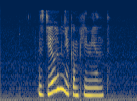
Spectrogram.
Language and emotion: Russian, positive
